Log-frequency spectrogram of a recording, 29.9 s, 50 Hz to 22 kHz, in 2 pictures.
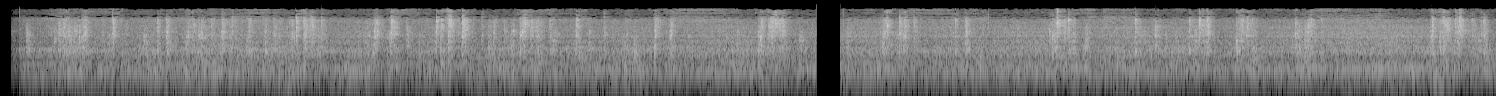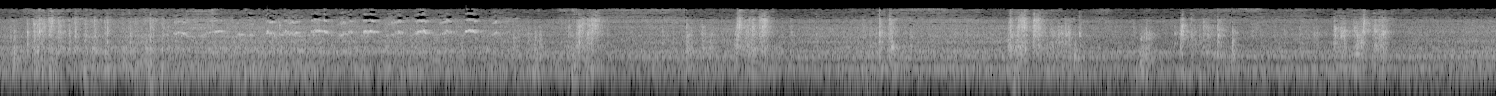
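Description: Caterpillar 306E2 mini excavator running, its diesel engine steady under frequent metal clanks and knocks as the boom and bucket work. The sound cuts out for a moment about eight seconds in.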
